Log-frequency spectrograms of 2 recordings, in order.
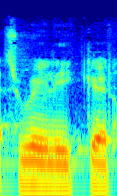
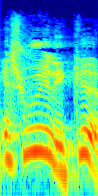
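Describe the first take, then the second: First: It is said flatly, without excitement. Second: It is said with lively excitement. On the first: The speaker calls it wrong. "we kind of sung it from over here going" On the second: The speaker calls it right. "And we should be saying"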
